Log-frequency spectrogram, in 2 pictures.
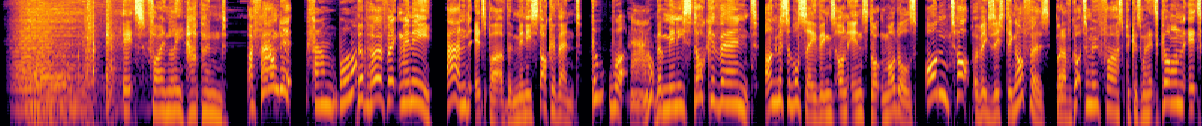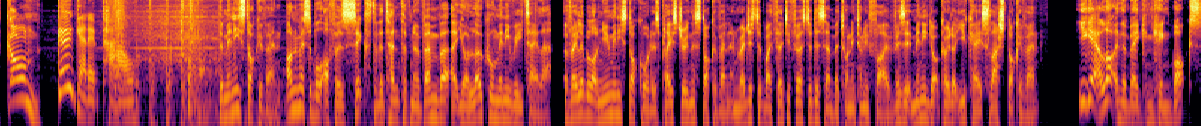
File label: Commercial; English (British)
